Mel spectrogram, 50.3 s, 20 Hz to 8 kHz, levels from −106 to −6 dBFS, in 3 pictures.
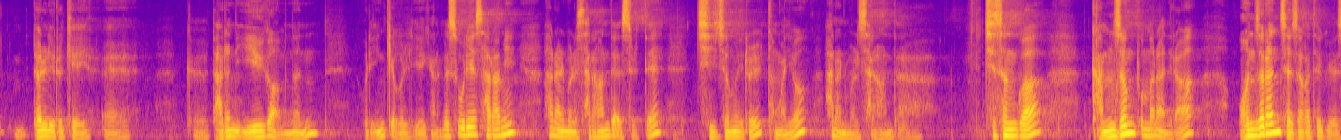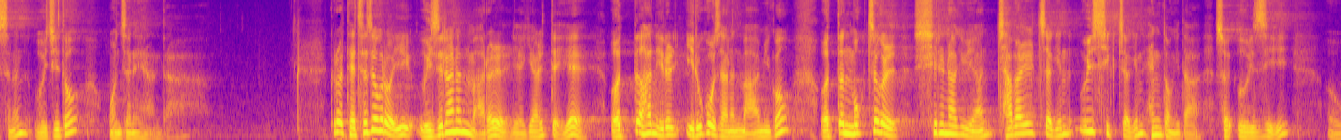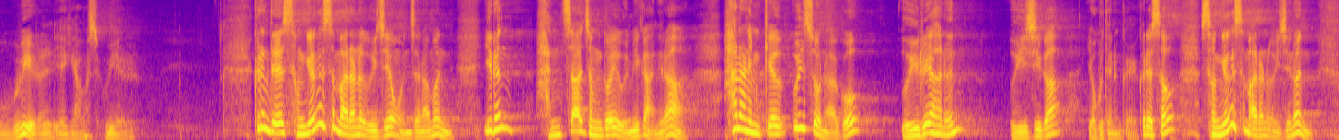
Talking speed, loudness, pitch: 275 characters per minute, -13 LUFS, 145 Hz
